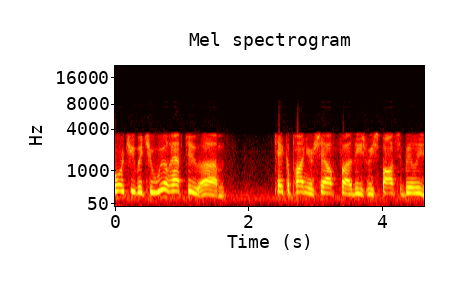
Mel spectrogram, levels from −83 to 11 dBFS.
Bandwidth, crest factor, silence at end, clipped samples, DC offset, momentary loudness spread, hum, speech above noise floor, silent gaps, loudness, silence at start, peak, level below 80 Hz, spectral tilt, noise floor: 4.4 kHz; 14 dB; 0 s; under 0.1%; under 0.1%; 5 LU; none; 30 dB; none; -15 LUFS; 0 s; 0 dBFS; -58 dBFS; -7 dB/octave; -44 dBFS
